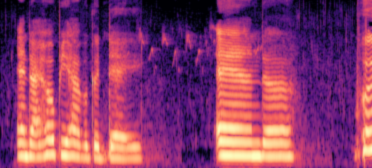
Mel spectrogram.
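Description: A high, cartoonish voice sings a drawn-out tune close by.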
